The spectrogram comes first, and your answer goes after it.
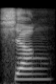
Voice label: "siang1", taiwanese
